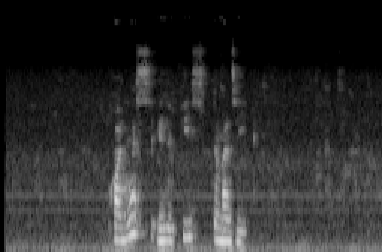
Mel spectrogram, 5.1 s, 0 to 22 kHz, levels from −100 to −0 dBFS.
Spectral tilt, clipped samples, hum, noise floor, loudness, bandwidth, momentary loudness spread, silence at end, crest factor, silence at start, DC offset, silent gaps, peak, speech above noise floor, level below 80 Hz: -7.5 dB/octave; under 0.1%; none; -55 dBFS; -25 LUFS; 9.6 kHz; 9 LU; 1.05 s; 20 dB; 1.45 s; under 0.1%; none; -8 dBFS; 31 dB; -48 dBFS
